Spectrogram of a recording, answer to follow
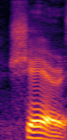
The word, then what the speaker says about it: shares: นั่น เอง นะ ครับ ถ้า เป็น เก้าอี้ จะ ออก เสียง CH เสียง เชอ chairs นะ ครับ chairs แต่ ถ้า SH มัน จะ เป็น เสียง shares นั่น เอง ครับ ดัง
